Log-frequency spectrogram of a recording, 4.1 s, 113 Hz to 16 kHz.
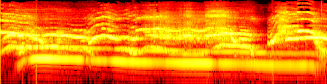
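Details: Domestic dog howling together with two other dogs in early April 2011: long overlapping sustained tones, one steady low howl beneath higher wavering voices that rise and fall, continuous for about four seconds.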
